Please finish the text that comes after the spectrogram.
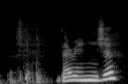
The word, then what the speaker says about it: Behringer: that there's a case they are bearing de behringer they pronounce it nice case nice case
